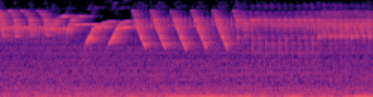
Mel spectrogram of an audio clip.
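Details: Canary song: a quick high trill, a few rising slurred notes, then loud separate downward sweeps and a fine buzzy rattle to finish.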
